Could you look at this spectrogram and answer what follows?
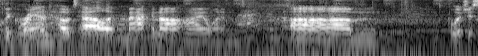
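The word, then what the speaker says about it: Mackinac: home it's it's it's the Grand Hotel at MAA Island um which is spelled like MAAC um no one finishes their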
